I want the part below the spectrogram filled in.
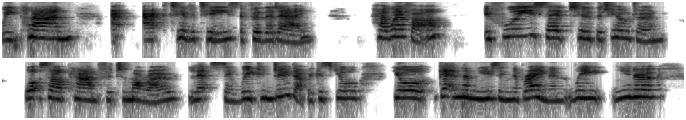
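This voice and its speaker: A woman speaks in a Southern English accent with a raised, projected voice at a high pitch. She goes at a fairly slow pace with ordinary pitch variation. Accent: British, Hampshire. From southern England, Hampshire. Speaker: early years consultant, interviewer. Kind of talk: interview.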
